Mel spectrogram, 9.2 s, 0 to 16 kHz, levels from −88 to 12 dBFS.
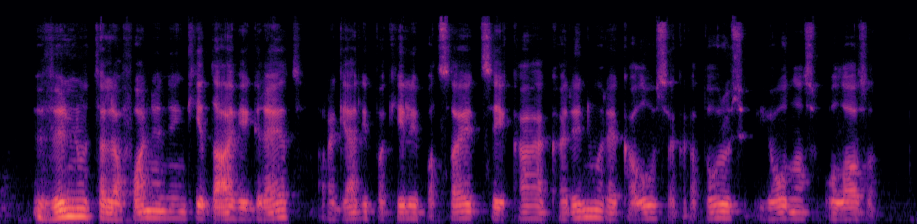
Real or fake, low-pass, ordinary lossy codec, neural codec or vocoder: real; 10.8 kHz; Opus, 24 kbps; none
